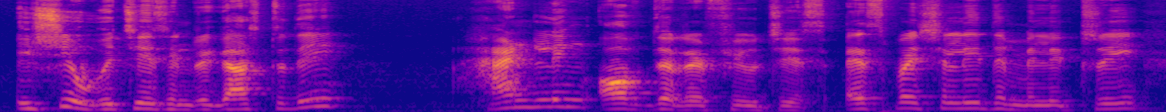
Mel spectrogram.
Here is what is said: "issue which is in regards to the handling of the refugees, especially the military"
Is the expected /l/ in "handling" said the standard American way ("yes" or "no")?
yes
